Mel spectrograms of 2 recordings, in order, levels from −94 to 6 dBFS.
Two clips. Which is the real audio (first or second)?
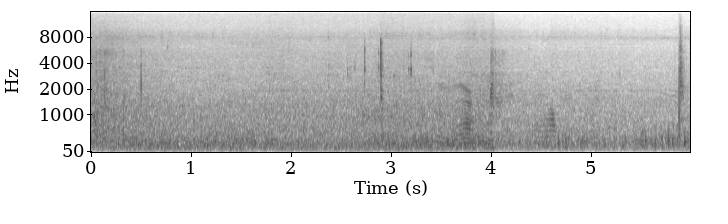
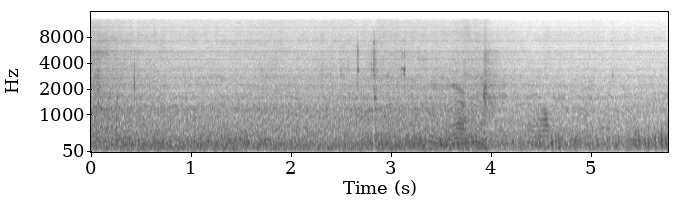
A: first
